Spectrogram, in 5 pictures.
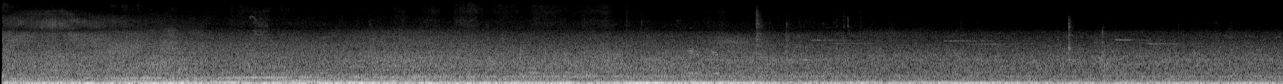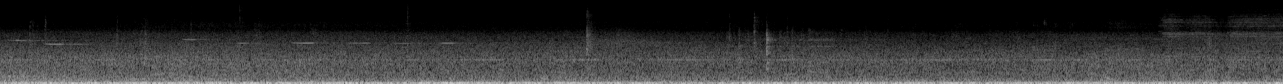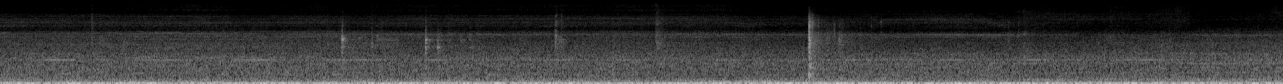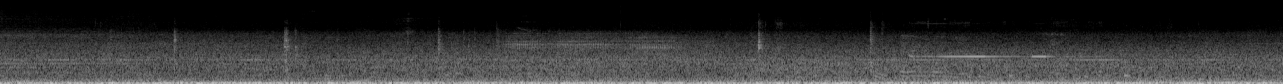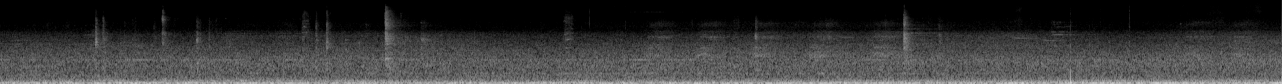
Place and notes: vancouver, construction close to bc palace - vancouver, construction close to bc place
early afternoon, workers in a secured road, some wind, some birds, the beeping sound of a construction car driving backwards
soundmap international
social ambiences/ listen to the people - in & outdoor nearfield recordings
new street close to bc place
